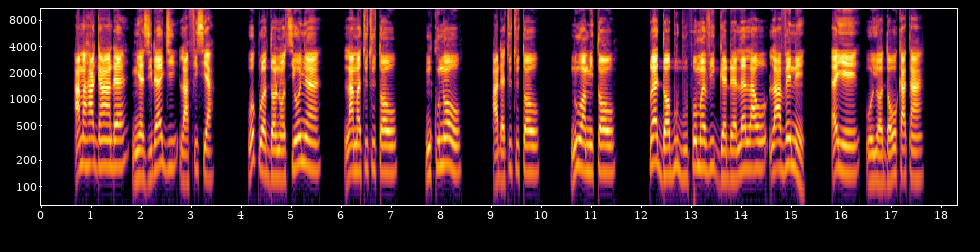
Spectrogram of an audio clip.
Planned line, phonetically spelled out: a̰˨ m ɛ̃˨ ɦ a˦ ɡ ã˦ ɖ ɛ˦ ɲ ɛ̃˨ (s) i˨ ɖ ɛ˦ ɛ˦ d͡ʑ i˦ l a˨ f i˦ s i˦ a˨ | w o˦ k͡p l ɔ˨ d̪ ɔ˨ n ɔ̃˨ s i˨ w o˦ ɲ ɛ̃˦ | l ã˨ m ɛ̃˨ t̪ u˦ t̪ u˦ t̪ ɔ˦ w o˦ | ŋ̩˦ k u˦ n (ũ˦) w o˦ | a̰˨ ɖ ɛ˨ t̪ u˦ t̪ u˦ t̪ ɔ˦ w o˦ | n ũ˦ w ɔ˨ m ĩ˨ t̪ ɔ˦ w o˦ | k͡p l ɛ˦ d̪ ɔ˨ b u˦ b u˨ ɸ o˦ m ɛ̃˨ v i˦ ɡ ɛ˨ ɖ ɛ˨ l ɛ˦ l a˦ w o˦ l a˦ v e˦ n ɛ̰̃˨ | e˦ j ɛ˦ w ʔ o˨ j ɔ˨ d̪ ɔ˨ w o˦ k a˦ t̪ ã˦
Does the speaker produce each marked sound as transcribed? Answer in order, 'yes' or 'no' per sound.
no, no

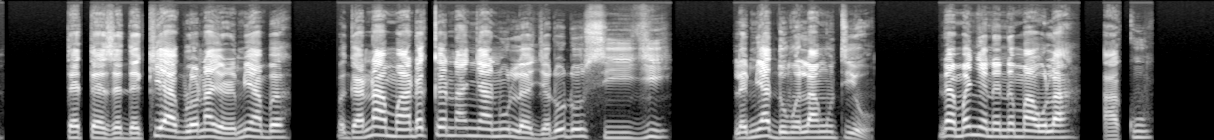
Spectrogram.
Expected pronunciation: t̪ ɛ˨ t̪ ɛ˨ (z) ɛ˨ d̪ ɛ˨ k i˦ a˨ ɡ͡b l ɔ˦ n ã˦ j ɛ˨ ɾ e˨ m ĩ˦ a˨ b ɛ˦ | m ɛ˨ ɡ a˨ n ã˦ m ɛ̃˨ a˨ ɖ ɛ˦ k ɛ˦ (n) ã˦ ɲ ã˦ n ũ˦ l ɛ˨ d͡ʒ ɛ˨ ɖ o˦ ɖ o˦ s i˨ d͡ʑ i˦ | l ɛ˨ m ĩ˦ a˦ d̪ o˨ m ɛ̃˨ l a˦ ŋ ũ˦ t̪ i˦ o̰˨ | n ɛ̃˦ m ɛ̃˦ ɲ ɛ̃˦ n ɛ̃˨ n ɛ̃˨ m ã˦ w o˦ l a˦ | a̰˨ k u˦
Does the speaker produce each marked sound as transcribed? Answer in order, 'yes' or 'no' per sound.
yes, yes

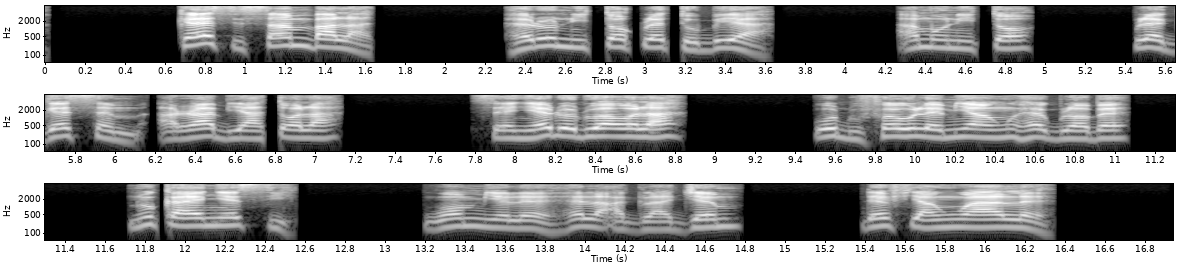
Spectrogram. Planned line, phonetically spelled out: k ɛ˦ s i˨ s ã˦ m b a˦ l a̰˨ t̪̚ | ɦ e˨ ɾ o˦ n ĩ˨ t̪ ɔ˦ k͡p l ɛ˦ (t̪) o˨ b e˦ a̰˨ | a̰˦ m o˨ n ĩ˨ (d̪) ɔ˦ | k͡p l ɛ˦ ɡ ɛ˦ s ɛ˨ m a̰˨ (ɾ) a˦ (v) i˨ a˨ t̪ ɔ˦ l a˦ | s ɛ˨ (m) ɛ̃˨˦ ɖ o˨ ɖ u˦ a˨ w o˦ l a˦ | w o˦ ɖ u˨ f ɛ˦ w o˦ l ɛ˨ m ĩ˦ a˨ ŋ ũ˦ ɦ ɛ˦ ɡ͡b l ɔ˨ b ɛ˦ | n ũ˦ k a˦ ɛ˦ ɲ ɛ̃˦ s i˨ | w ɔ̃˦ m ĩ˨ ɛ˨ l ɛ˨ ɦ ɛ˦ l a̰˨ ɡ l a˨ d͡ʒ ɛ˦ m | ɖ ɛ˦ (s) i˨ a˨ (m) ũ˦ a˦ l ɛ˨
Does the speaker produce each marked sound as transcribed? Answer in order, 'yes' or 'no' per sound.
yes, no, yes, no, no, no, no

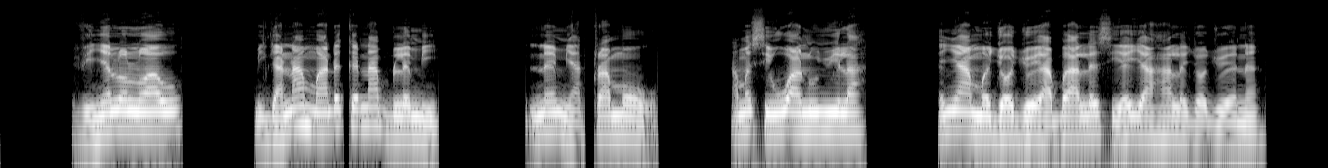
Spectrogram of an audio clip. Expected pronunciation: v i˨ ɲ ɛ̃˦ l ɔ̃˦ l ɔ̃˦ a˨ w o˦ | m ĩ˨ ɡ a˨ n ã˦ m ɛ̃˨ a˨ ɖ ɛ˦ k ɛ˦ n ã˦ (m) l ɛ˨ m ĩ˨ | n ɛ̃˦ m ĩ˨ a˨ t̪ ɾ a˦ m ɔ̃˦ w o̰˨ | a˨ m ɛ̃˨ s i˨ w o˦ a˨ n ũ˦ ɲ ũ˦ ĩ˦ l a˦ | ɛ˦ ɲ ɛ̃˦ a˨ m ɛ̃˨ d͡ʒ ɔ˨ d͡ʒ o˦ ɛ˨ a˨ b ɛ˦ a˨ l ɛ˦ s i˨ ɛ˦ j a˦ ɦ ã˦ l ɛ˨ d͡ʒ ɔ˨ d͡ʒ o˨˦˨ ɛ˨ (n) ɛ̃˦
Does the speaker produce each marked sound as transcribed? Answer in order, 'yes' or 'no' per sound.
no, yes

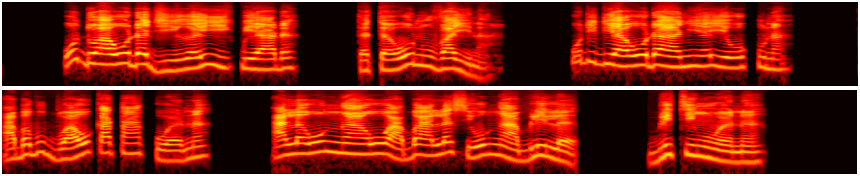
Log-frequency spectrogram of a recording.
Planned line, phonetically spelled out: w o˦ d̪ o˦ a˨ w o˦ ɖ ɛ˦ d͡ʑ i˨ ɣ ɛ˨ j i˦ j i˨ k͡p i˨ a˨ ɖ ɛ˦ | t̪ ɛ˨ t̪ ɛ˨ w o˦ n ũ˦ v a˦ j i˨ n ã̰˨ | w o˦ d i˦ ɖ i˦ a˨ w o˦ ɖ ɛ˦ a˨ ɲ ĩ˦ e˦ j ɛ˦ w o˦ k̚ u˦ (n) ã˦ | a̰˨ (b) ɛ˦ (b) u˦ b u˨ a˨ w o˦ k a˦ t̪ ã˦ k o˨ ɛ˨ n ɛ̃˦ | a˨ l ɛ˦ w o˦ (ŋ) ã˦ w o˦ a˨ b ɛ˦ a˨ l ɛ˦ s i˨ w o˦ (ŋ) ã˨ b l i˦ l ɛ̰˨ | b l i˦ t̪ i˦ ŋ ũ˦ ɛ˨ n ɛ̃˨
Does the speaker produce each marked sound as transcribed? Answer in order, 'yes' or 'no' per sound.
yes, yes, yes, yes, yes

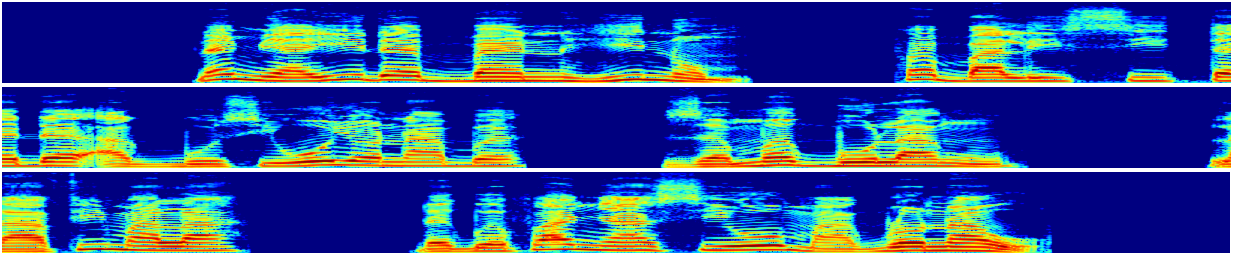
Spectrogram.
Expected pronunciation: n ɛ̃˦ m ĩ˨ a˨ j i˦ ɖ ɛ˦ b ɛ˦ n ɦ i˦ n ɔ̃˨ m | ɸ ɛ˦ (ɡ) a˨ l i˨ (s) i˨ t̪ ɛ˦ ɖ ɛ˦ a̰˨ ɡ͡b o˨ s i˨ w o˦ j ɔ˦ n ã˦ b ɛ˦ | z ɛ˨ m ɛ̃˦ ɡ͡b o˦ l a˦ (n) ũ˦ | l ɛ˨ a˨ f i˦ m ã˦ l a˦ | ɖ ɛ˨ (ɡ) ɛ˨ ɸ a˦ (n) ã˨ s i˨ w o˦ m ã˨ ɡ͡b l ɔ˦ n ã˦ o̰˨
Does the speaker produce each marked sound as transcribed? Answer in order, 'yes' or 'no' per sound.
no, yes, no, no, no

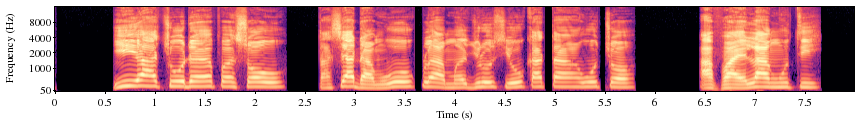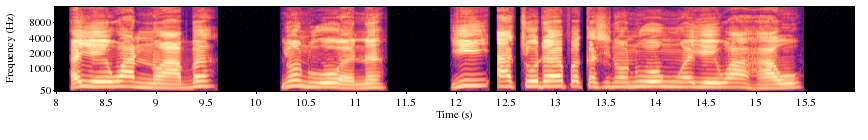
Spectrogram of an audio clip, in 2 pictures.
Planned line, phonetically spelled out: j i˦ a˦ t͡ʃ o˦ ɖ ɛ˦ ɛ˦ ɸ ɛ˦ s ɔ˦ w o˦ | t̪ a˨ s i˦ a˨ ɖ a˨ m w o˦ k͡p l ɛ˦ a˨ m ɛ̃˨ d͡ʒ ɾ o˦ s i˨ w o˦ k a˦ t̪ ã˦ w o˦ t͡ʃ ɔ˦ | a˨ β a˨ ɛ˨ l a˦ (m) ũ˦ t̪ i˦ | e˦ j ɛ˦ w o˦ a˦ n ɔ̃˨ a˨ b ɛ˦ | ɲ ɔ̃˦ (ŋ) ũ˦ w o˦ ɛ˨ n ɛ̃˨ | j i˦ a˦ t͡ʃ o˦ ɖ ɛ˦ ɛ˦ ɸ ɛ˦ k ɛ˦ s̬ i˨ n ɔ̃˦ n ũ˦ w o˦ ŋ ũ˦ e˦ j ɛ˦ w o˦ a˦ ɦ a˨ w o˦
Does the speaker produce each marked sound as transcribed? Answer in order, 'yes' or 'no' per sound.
no, no

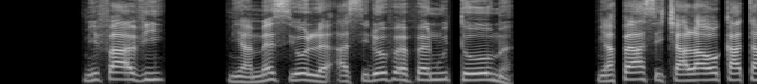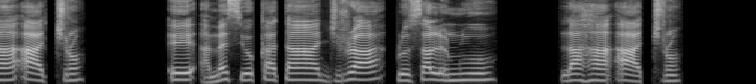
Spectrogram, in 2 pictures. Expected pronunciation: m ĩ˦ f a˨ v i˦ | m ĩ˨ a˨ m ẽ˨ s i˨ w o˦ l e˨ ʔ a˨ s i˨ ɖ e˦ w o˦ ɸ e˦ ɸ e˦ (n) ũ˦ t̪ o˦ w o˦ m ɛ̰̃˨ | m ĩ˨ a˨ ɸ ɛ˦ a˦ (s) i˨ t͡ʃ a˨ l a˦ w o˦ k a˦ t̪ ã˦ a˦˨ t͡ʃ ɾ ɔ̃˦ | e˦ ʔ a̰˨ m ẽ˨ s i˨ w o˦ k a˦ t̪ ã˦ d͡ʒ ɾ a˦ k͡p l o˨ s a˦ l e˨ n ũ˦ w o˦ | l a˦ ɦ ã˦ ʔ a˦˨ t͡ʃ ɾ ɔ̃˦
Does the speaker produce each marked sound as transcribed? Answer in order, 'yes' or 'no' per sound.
yes, yes

